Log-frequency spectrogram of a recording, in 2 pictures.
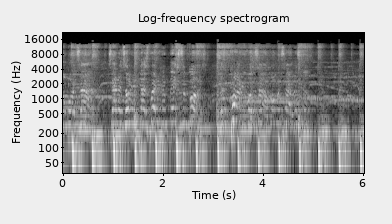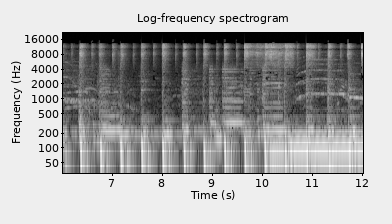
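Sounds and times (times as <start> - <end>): drum beat: 0.0 - 12.0
electric guitar: 2.7 - 12.0.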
